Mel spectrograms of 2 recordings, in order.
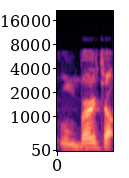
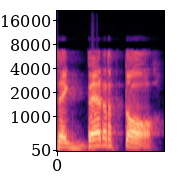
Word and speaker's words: Egberto: people mispronouncing my name they call me egberto Umberto Umberto my name is egberto egberto how many people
